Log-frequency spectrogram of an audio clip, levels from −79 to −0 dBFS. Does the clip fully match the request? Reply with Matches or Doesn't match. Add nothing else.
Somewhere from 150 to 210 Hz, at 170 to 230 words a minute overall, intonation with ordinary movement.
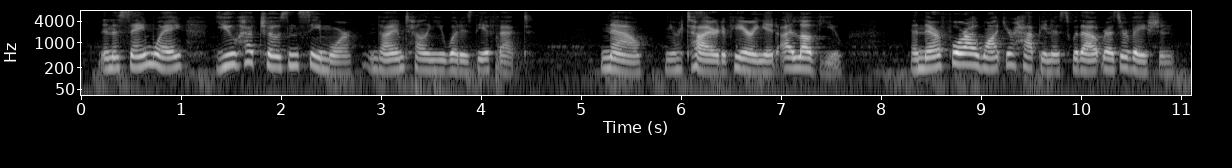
Matches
